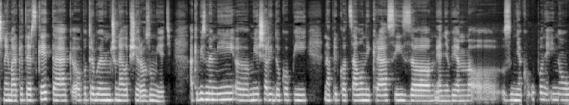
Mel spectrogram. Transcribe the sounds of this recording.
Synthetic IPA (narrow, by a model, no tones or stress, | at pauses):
t͡ʃnɛjmaɾkɛt̪ɛɾskɛjt̪akpɔt̪ɾɛbujɛmimt͡ʃɔnajlɛpʃɪɛɾɔzumɪɛcʔakɛbizmɛmimɪɛʃalid̪ɔkɔpinapɾiːklat̪salɔnikɾaːsizjaɲɛʋɪɛm | zɲɛakɔʊʔuːpl̩ɲɛʔinɔʊ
